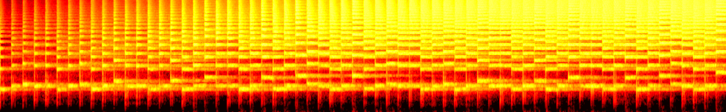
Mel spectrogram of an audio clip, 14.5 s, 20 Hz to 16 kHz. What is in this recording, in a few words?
ARP G 132; modern techno; teknovault modern techno production suite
